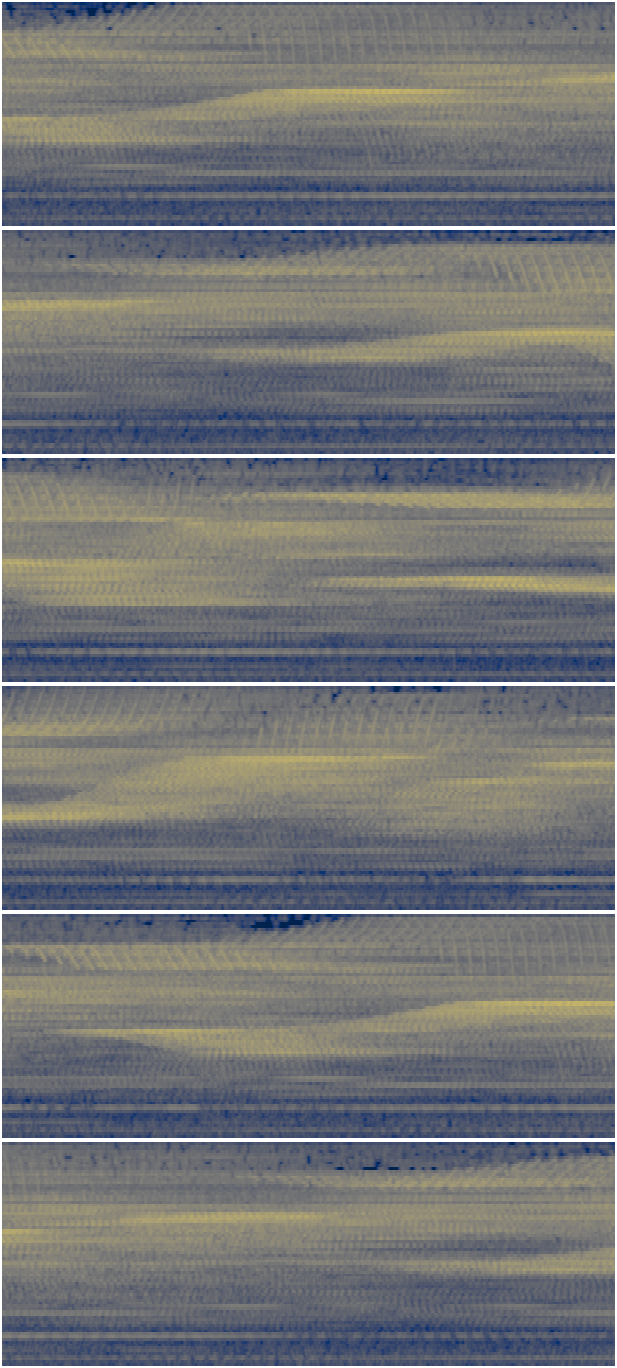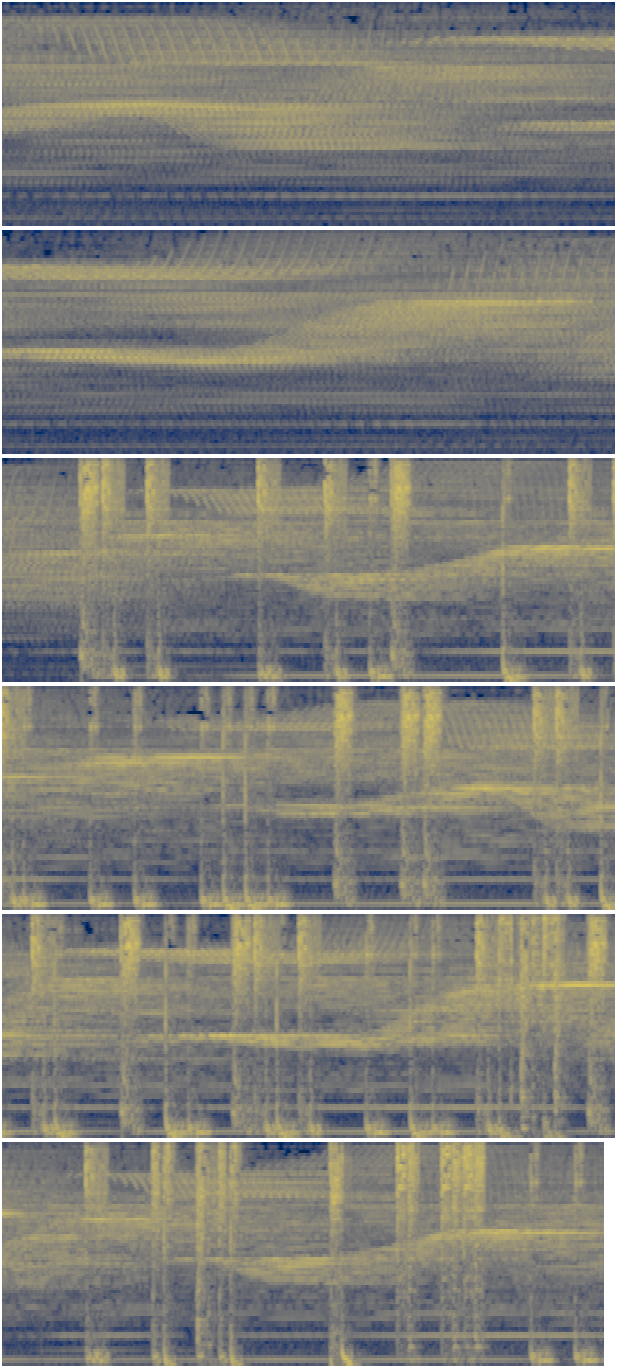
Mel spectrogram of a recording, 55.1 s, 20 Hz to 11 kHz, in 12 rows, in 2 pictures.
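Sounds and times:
gliding electronic drone: 37.4 - 55.0.

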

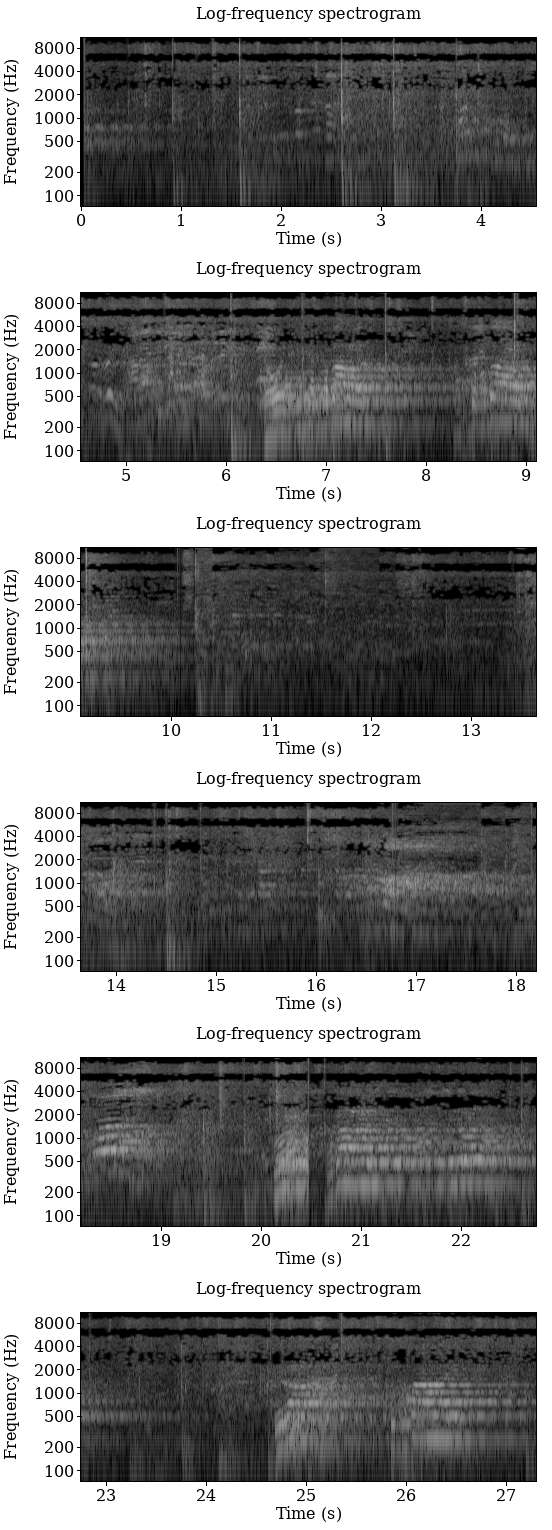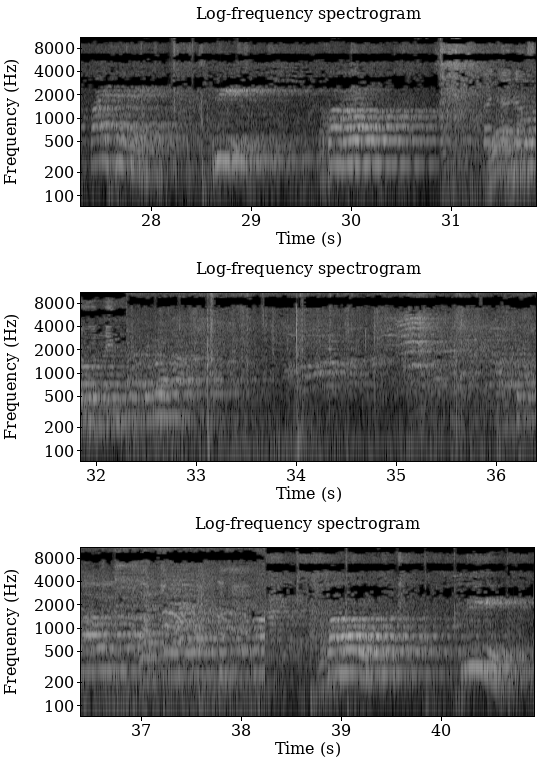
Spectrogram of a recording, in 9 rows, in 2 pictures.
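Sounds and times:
basketball bouncing on concrete: 0.9 - 1.8, 2.5 - 4.0, 6.0 - 7.8, 22.4 - 25.2, 32.2 - 36.9.

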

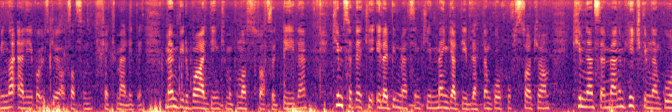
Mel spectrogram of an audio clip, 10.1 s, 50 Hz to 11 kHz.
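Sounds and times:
woman speaking: 0.0 - 10.0.

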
